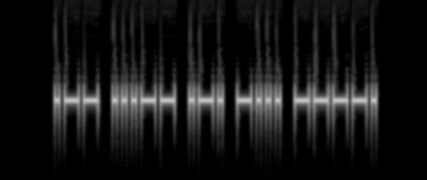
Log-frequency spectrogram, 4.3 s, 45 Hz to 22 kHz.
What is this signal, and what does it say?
Morse code, heard as a keyed tone, about 25 wpm, 700 Hz. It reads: W3RB9
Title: Code Groups - 5 Letter:Numbers - 25wpm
